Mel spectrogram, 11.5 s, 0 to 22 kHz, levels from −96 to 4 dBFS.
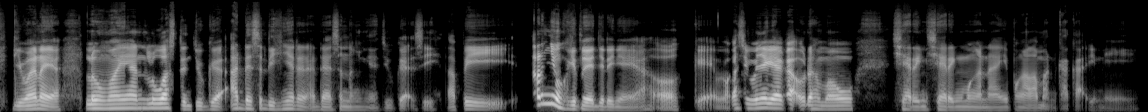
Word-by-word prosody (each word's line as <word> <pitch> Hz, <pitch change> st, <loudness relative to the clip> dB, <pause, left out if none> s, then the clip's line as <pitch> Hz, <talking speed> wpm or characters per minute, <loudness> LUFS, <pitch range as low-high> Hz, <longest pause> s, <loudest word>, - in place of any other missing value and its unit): gimana 125 Hz, +3 st, +5 dB
ya, 100 Hz, -, +4 dB, 0.3 s
lumayan 150 Hz, +1 st, +3 dB
luas 160 Hz, +1 st, +4 dB
dan 125 Hz, -2 st, -7 dB
juga 115 Hz, 0 st, -3 dB
ada 145 Hz, 0 st, -1 dB
sedihnya 130 Hz, +2 st, -6 dB
dan 120 Hz, -, -5 dB
ada 100 Hz, -, -6 dB
senangnya 100 Hz, -4 st, -15 dB
juga 85 Hz, -2 st, -11 dB
sih, -, -, -15 dB
tapi, 120 Hz, -3 st, -3 dB, 0.3 s
terenyuh 300 Hz, +2 st, +6 dB
gitu 130 Hz, -1 st, -2 dB
ya -, -, +4 dB
jadinya 100 Hz, -4 st, -5 dB
ya, -, -, -9 dB
oke, -, -, -7 dB, 0.2 s
makasih 150 Hz, +1 st, -4 dB
banyak 160 Hz, +3 st, +6 dB
ya 150 Hz, -, +8 dB
Kak -, -, +5 dB
udah 135 Hz, -, +1 dB
mau, 120 Hz, +1 st, -2 dB, 0.4 s
sharing-sharing 105 Hz, 0 st, -5 dB
mengenai 95 Hz, -2 st, -10 dB
pengalaman -, -, -11 dB
Kakak -, -, -15 dB
ini. 485 Hz, -1 st, -27 dB
125 Hz, 160 wpm, -24 LUFS, 100-150 Hz, 0.4 s, ya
